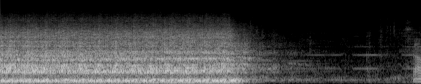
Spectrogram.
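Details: Ford 7.3 Powerstroke diesel, started right after a 5k service with new fuel filters, fuel system priming and an oil change. It settles into a steady, even clatter at idle for about two seconds, then shuts off cleanly, with no leaks and a healthy sound.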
